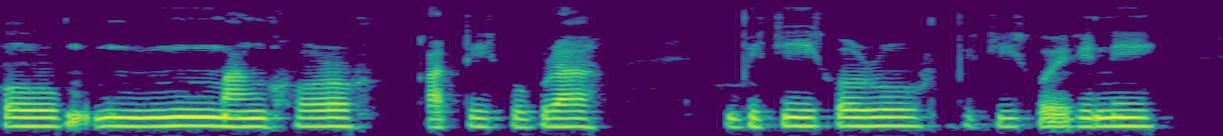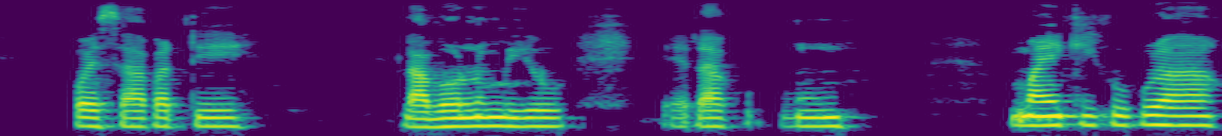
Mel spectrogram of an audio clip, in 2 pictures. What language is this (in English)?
Assamese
